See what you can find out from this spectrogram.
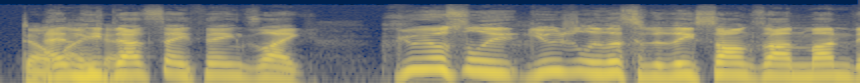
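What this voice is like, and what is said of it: Usual voice. Nothing is said of it.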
